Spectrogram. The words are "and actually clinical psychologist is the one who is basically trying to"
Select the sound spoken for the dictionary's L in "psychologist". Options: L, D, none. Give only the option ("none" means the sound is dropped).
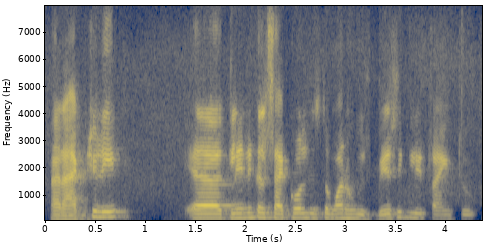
none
